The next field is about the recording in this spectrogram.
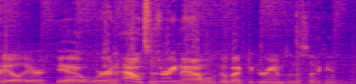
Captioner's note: voiceover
